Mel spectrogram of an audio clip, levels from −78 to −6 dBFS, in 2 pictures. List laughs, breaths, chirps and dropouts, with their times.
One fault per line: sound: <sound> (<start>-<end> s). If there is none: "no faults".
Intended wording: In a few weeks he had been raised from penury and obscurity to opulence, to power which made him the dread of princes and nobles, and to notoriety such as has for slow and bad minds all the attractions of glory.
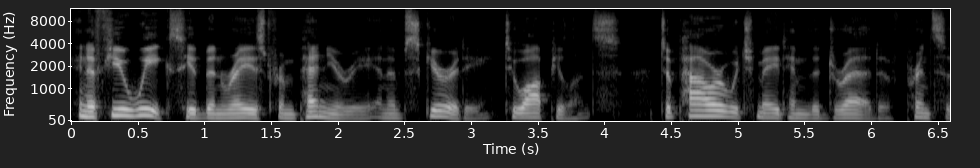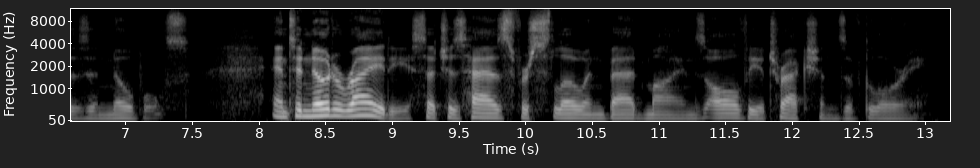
no faults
